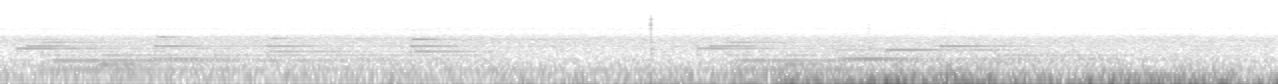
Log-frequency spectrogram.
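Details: Sustained musical tones and low hum over a rising rumble, with one sharp tick near the middle and no animal calls.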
